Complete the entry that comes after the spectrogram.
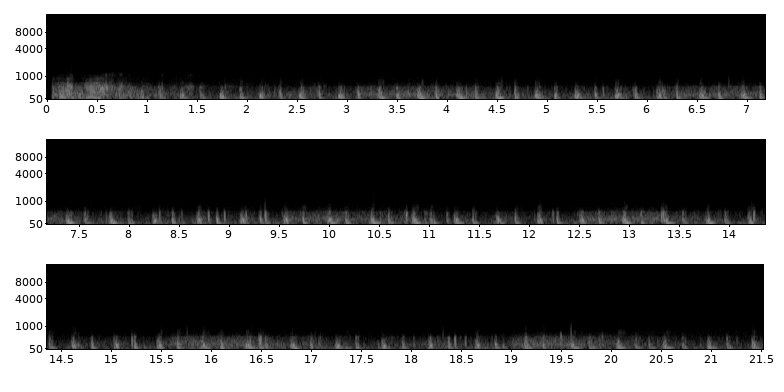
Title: Quick Heartbeat After Some Exercise 🏃‍♀️🙌🏻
